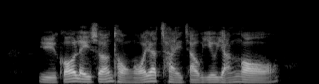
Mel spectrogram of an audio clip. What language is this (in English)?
Cantonese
